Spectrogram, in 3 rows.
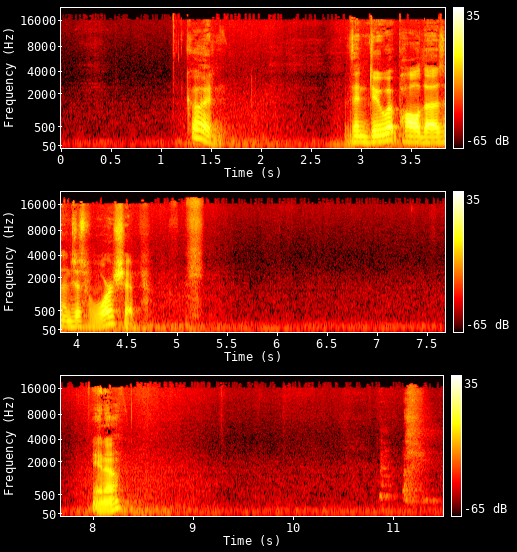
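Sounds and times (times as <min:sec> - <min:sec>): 
low rumbling room hum: 0:00.0 - 0:11.4
speech: 0:01.2 - 0:01.8, 0:02.8 - 0:05.3, 0:08.0 - 0:08.4
person sneezing: 0:10.9 - 0:11.4.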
